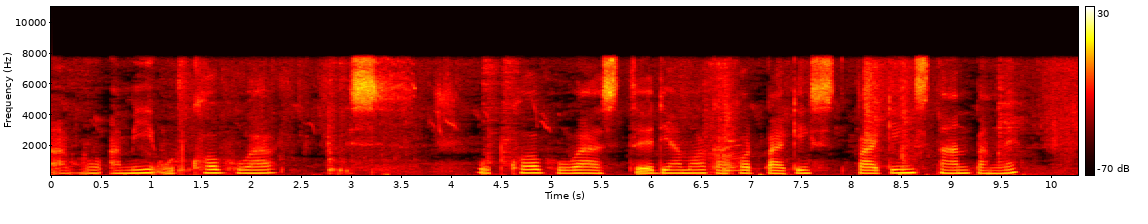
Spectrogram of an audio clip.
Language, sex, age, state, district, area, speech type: Assamese, female, 30-45, Assam, Sivasagar, rural, read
